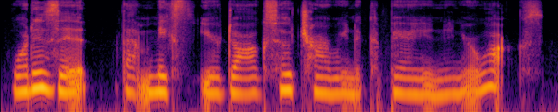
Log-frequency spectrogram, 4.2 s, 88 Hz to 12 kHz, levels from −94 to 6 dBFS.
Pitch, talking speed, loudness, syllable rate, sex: 210 Hz, 200 wpm, -21 LUFS, 4.9 syllables/s, female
